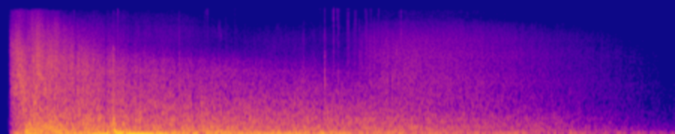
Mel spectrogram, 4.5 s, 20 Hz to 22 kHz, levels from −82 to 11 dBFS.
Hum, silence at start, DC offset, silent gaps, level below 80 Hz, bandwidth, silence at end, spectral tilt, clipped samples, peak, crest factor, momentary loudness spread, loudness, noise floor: none; 0.05 s; under 0.1%; none; -14 dBFS; 11.5 kHz; 0.65 s; -6.5 dB/octave; 0.5%; 0 dBFS; 12 dB; 21 LU; -15 LUFS; -42 dBFS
